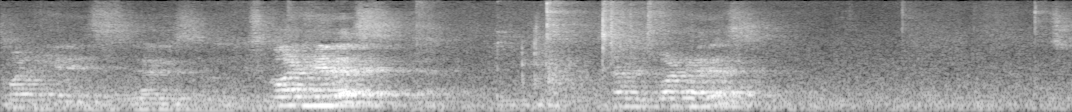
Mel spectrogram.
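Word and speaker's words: Jerez: it's called harass it it's written as जे ई आर ई जड बट in Spain it's called हेरेस because anything in Spain with J they called इ दस सो Spanish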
